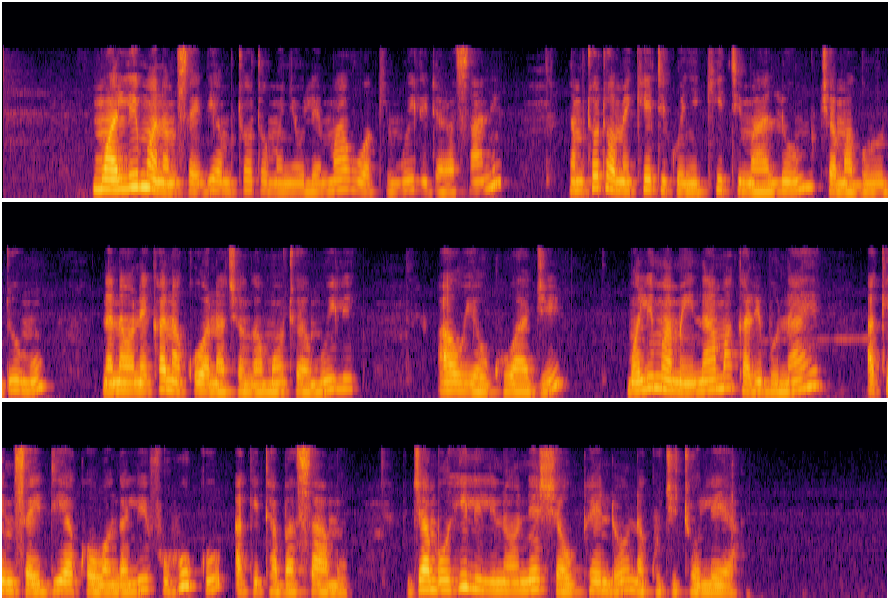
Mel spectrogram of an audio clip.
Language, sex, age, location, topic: Swahili, female, 36-49, Nairobi, education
